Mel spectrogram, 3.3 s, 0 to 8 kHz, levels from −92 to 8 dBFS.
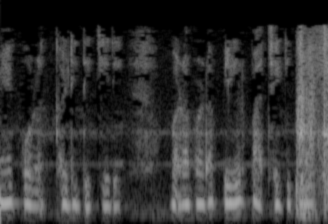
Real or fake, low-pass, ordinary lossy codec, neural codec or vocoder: real; 7.2 kHz; MP3, 24 kbps; none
